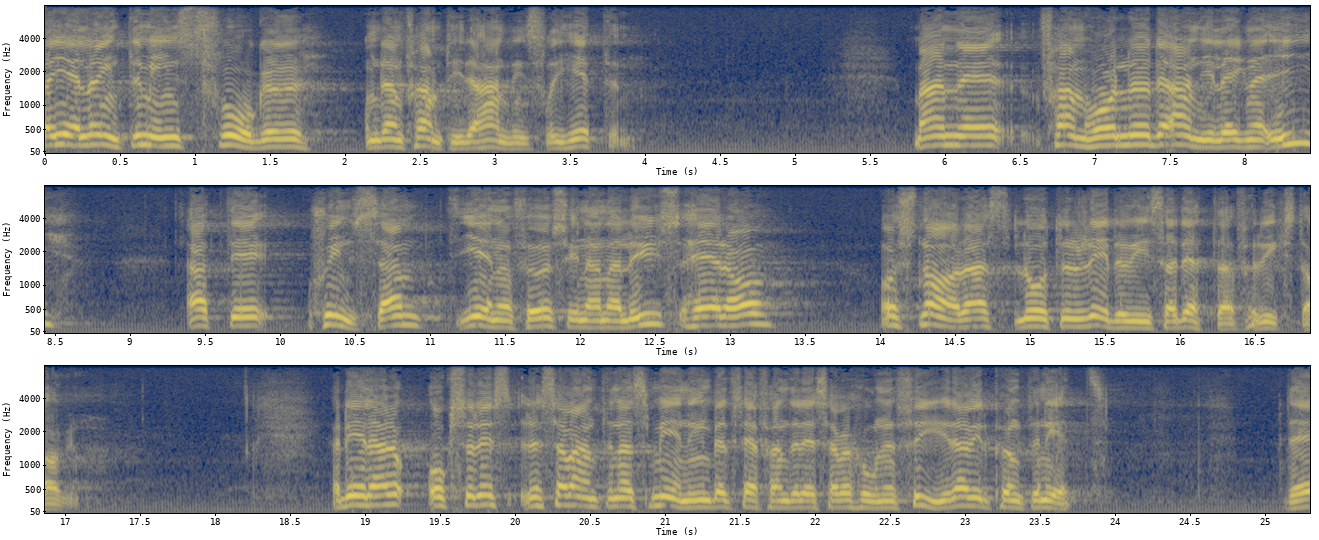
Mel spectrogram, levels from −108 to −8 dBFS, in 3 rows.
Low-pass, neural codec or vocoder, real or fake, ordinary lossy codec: none; none; real; none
